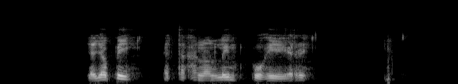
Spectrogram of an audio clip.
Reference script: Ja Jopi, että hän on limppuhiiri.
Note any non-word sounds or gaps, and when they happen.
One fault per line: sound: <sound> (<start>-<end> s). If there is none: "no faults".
sound: whoosh (3.8-4.0 s)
